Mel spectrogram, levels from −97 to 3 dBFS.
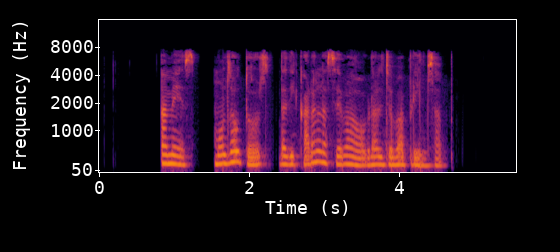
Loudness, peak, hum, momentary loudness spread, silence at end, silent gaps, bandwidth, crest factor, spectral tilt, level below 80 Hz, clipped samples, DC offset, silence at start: -28 LUFS; -10 dBFS; none; 4 LU; 0.95 s; 1.36-1.52 s; 7.8 kHz; 18 dB; -4 dB/octave; -64 dBFS; under 0.1%; under 0.1%; 0.8 s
